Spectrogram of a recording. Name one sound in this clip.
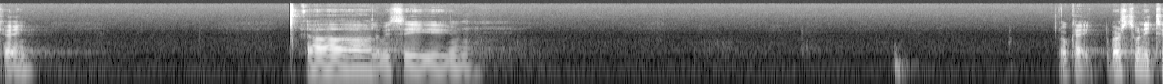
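A man speaks slowly and deliberately into a microphone, in a large room, with long pauses.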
